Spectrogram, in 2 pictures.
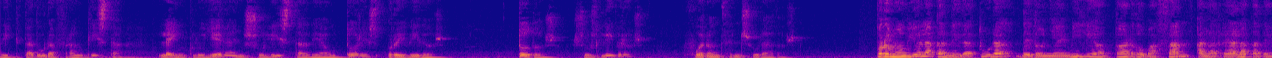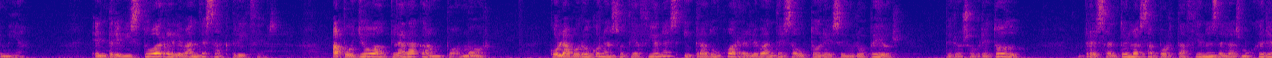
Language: Spanish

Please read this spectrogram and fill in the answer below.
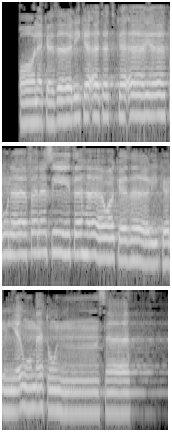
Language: Arabic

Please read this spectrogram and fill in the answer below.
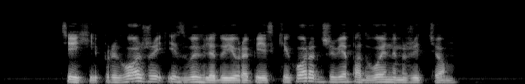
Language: Belarusian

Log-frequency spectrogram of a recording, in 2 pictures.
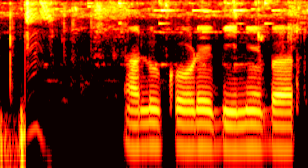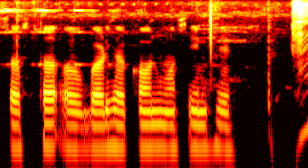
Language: Chhattisgarhi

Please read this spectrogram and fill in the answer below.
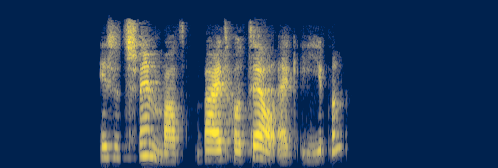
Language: Western Frisian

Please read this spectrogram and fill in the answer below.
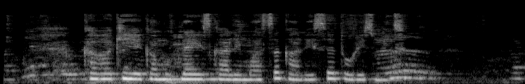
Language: Armenian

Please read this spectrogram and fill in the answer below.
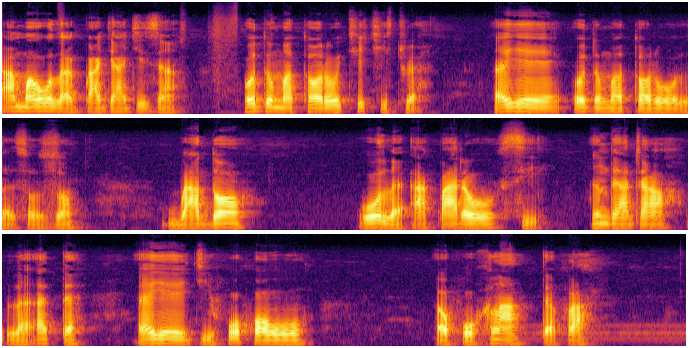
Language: Ewe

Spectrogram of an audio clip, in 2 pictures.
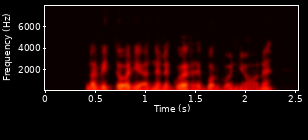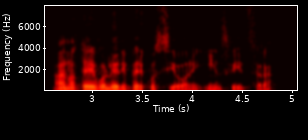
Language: Italian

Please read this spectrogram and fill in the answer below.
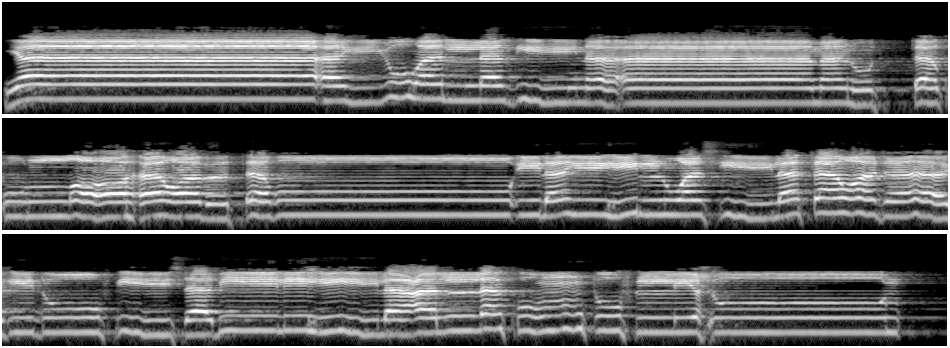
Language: Arabic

